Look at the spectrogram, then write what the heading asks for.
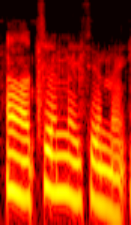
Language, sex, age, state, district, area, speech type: Malayalam, female, 18-30, Kerala, Kozhikode, rural, spontaneous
